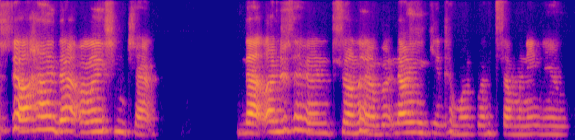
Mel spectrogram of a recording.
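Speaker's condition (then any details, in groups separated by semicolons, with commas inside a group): Cerebral palsy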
